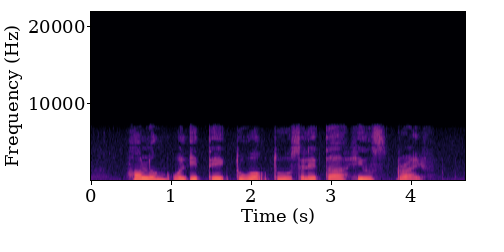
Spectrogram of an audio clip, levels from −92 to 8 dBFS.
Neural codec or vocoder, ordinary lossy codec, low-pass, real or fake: none; AAC, 48 kbps; 7.2 kHz; real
